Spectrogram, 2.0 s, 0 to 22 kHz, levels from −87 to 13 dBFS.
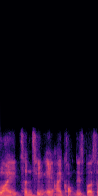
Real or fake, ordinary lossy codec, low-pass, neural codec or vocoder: fake; Opus, 32 kbps; 7.2 kHz; vocoder, 44.1 kHz, 128 mel bands, Pupu-Vocoder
